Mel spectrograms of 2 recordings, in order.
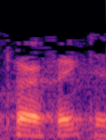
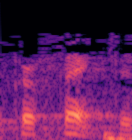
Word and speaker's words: perfect: To perfect, as we might use it ourselves with that pronunciation, it's not perfect, it's to perfect.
